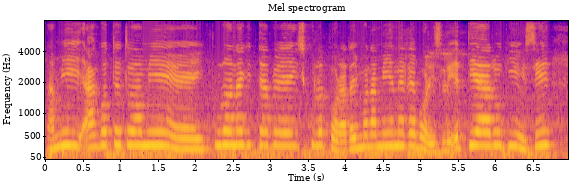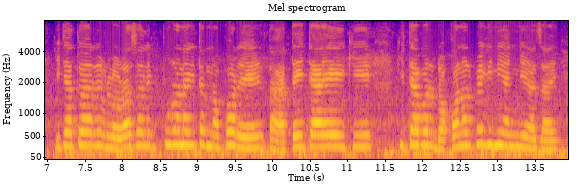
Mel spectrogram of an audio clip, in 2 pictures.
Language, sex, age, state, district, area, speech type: Assamese, female, 45-60, Assam, Nalbari, rural, spontaneous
